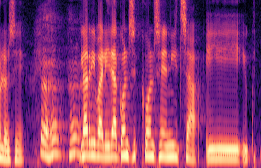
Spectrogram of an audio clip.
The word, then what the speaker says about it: Senija: Y la villa de al lado, que es Senija, que es un pueblo, voy a pronunciarlo como toca, Senija, que es un pueblo de 500 habitantes o así.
